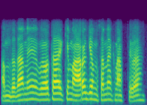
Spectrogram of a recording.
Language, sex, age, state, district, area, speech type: Sanskrit, male, 45-60, Karnataka, Vijayanagara, rural, conversation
